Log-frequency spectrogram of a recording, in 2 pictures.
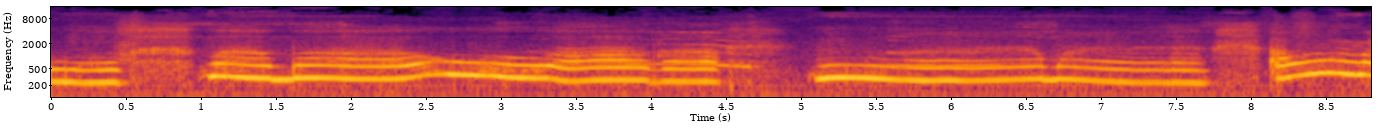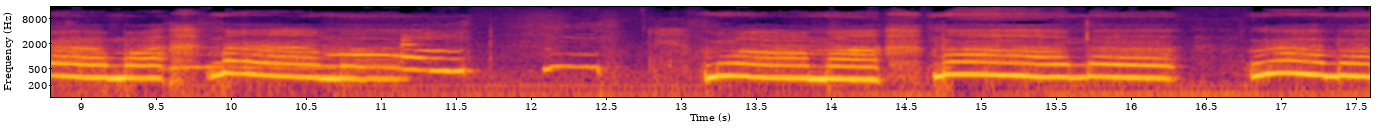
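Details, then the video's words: Samoan husky dog calling because it wants its mom, indoors in a small room; a run of wavering, yodel-like howls and whines broken by short pauses, sliding up and down in pitch, with brief quiet gaps between phrases. "samoan husky dog wants mom"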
